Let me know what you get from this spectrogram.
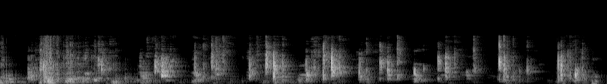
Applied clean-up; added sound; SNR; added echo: classical method log-MMSE.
